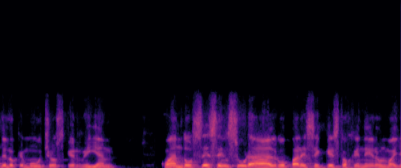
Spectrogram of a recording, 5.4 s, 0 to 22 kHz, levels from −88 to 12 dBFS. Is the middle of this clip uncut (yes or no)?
yes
